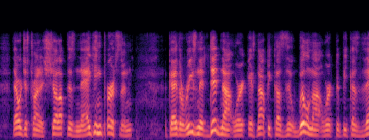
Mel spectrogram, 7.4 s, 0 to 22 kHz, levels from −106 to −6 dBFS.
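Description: No technical faults can be heard in this speech; it has the band-limited sound of a normal call connection.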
